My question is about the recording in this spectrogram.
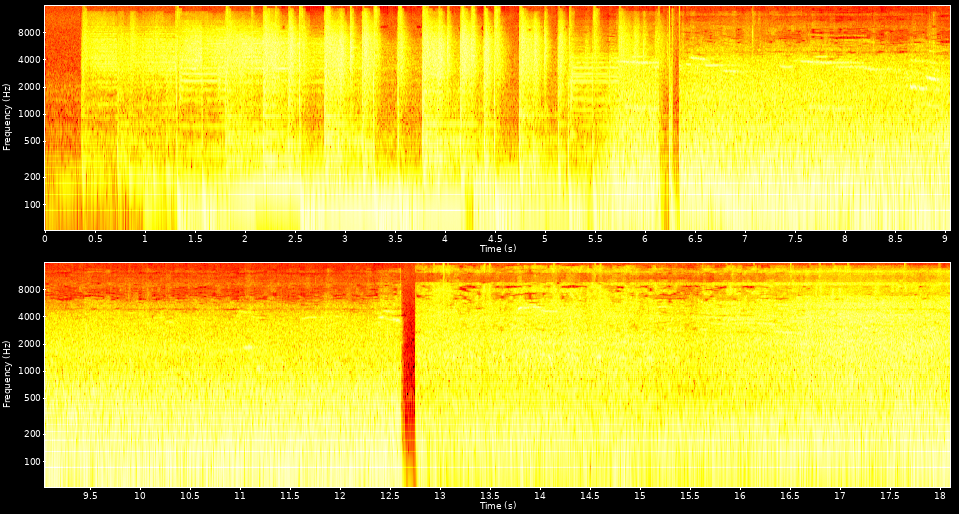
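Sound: sea waves with seagulls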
